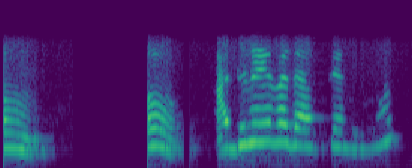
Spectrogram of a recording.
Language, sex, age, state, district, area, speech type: Sanskrit, female, 30-45, Andhra Pradesh, East Godavari, rural, conversation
